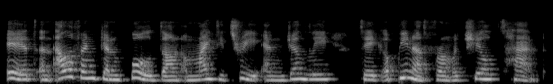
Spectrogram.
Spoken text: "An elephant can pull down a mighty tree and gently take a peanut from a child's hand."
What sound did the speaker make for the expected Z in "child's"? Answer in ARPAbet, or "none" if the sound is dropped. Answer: none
